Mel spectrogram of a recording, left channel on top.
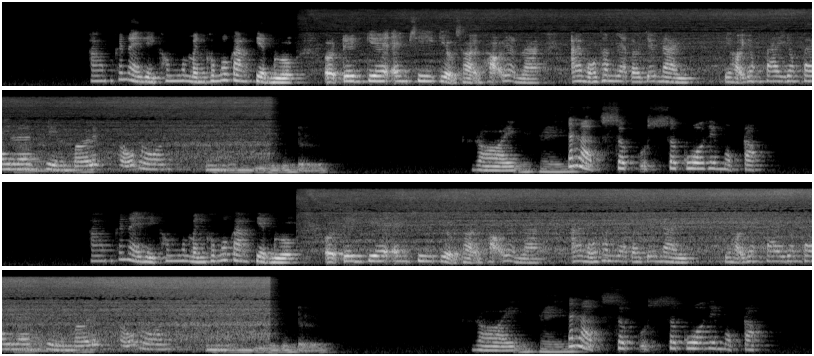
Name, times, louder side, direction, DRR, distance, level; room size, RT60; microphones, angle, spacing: voice 1, 0.9-6.9 7.2-9.8 10.1-10.4 12.8-13.3 13.8-15.6, left 3 dB, 70° left, 8 dB, 1.2 m, -21 dB
Hiss, 2.9-10.8, right 9 dB, 90° right, 0.9 m, -30 dB
voice 2, 8.2-9.0 10.2-11.4 13.2-13.9, equal, 10° right, 6 dB, 1.2 m, -31 dB
12.0 x 4.2 x 4.7 m, 0.35 s
head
